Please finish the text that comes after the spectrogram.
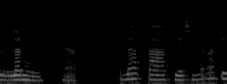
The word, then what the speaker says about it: ln: Ini bacanya adalah ln x ya, bukan in tapi len.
